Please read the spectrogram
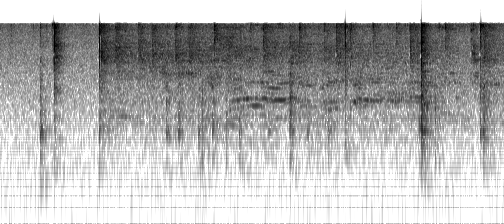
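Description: A few sharp metallic clicks and clinks as camshafts are handled and seated on an aluminium cylinder head, the loudest near the end, over faint steady background music.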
